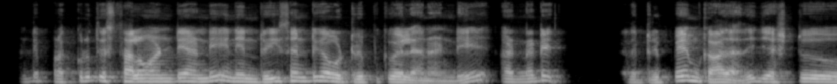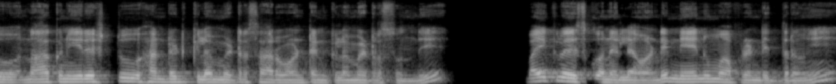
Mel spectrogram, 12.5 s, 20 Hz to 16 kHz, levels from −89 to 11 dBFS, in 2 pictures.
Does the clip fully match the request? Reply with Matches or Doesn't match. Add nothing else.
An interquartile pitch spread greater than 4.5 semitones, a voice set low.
Matches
